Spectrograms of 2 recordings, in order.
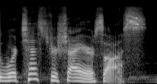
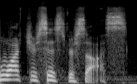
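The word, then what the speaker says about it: Worcestershire: I And that is actually literally how it's supposed to be pronounced. I researched it and practiced it and practiced it and practiced it until I could say we're tester sauce. My sister says it's watch your sister sauce.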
